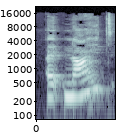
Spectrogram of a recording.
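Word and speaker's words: knight: نايت الكي سايلنت بتتنطق نفس النطق بتاع نايت اللي هو الليل، فارس طبعا معروف ان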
